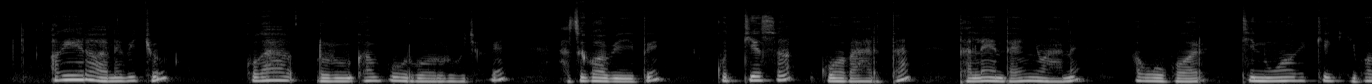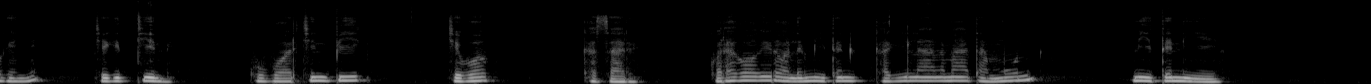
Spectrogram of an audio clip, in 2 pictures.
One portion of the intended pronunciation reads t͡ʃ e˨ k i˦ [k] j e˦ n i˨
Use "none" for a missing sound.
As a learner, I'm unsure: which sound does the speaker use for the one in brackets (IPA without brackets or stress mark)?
t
